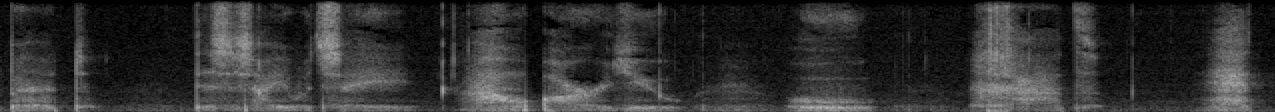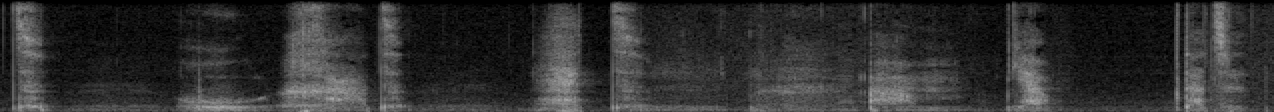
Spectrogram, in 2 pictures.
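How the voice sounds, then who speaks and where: A person giving a whispered ASMR language lesson, explaining in a soft, rambling, chatty way close to the microphone. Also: drawn-out words, pauses often. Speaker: language teacher.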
